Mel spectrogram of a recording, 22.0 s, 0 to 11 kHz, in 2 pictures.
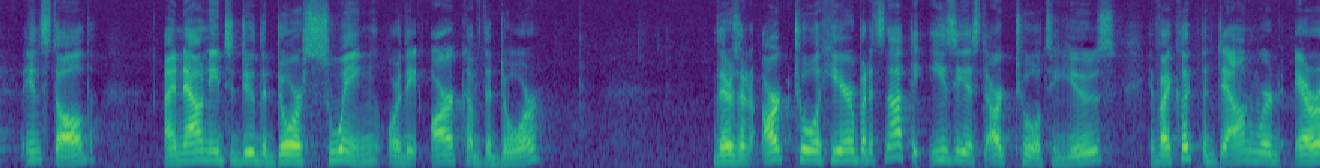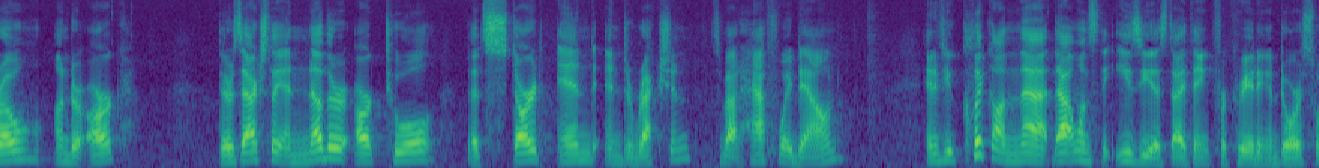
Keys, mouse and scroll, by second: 12.2-17.2 drag, 19.8-21.9 drag.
